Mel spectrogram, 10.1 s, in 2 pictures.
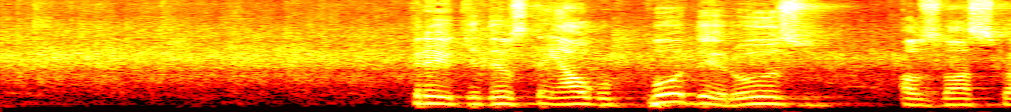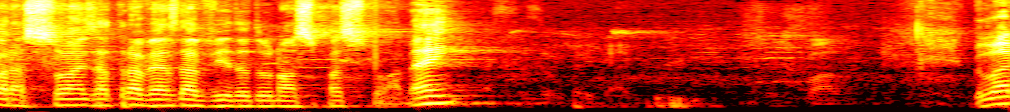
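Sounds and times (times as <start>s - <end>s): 
audience applause: 0.0s - 5.4s
speech: 2.0s - 7.5s.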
